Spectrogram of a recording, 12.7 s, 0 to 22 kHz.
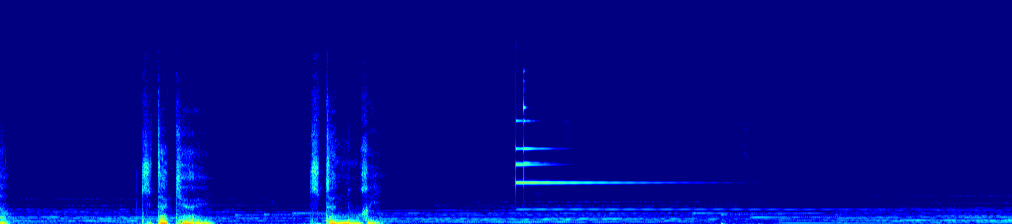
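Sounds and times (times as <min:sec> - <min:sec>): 
speech: 0:01.9 - 0:02.7, 0:03.9 - 0:04.8
single bell ringing: 0:06.5 - 0:09.8.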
